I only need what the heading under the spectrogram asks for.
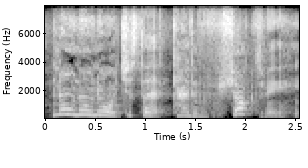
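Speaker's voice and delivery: high, quick-reassurance mother voice; acted high-pitched reassurance; Toga. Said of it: "pretty much Toga saying".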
